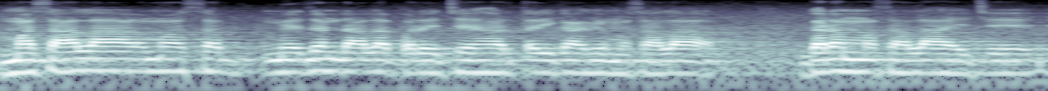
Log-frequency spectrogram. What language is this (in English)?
Maithili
